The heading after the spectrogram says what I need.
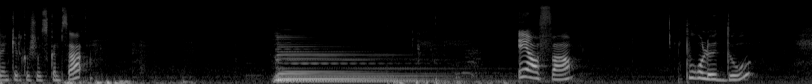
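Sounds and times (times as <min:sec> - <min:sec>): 
speech: 0:00.0 - 0:01.2, 0:02.7 - 0:03.0, 0:05.2 - 0:05.8, 0:06.9 - 0:07.6
acoustic guitar strumming an E minor chord: 0:02.7 - 0:05.2.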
